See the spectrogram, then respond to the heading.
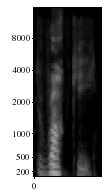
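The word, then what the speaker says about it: ROCI: Rocky Rocky after his favorite uh u favorite turtle Rocky that it's spelled R Oci the Rashenberg uh overseas culture exchange.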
